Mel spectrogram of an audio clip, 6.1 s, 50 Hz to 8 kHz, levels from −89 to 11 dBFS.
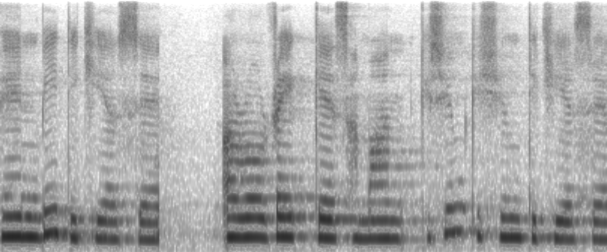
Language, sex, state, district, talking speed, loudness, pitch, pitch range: Nagamese, female, Nagaland, Dimapur, 100 wpm, -15 LUFS, 220 Hz, 210-230 Hz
